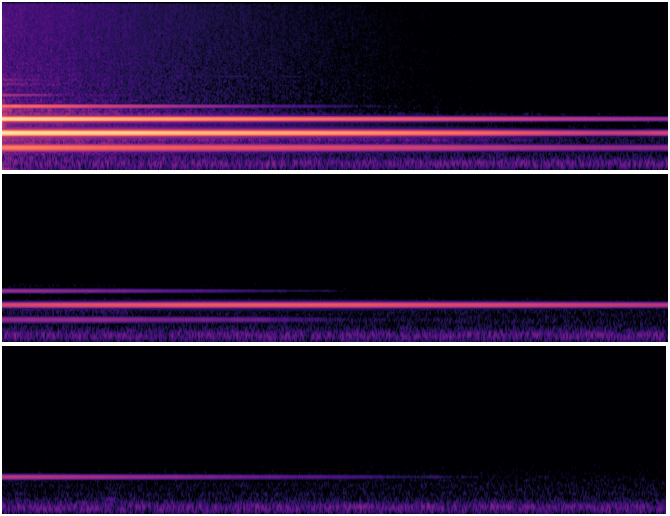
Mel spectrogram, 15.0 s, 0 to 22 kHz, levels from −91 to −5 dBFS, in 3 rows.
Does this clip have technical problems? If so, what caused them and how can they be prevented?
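Yes. Sample clock jitter is present throughout: an unsteady converter clock, off by a microsecond or two, mistimes samples, adding hiss about 40 dB under loud, bright music. It can be prevented with a stable, low-jitter clock source that is cleanly distributed to the converter.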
